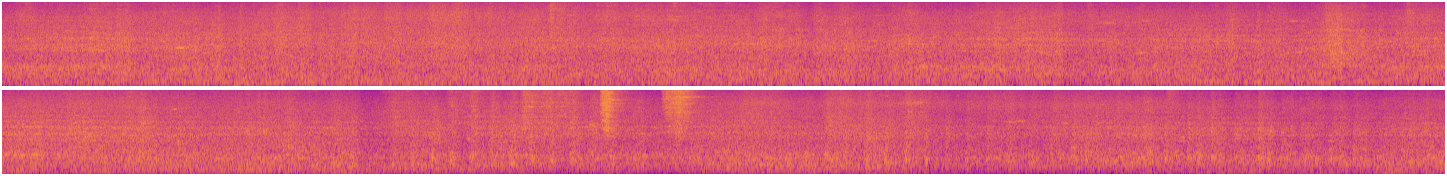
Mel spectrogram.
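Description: Freight train of double-stack intermodal container well cars rolling past: a steady, loud rumble and clatter of steel wheels on rail, with a couple of sharp clicks about twenty seconds in.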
